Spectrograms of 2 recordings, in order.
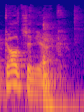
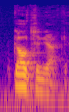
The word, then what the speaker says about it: Galchenyuk: As we'll finally try to say it right, Galchenyuk. Galchenyuk.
